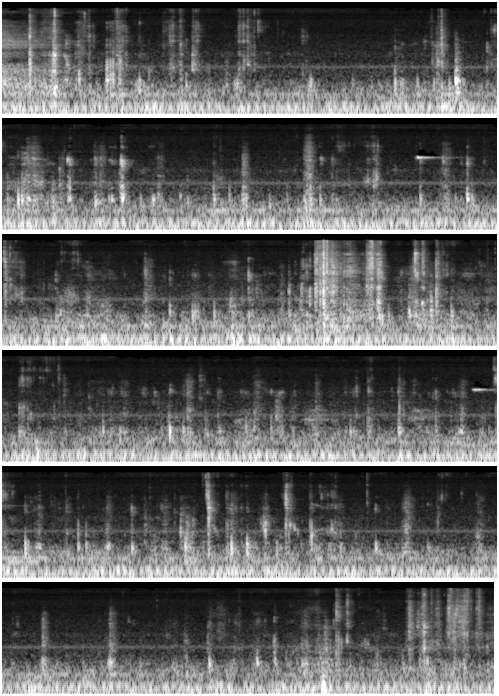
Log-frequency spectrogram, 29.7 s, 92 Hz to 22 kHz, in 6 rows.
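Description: Close-mouthed chewing of a taco: soft, irregular mouth clicks and smacks over a steady low hum. There is one louder noise about 13 seconds in.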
